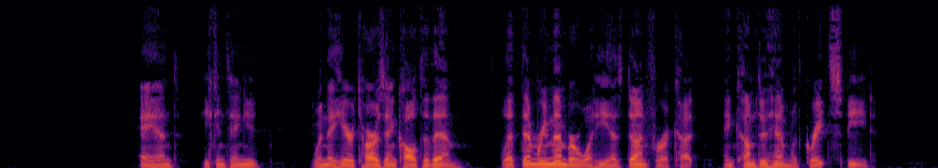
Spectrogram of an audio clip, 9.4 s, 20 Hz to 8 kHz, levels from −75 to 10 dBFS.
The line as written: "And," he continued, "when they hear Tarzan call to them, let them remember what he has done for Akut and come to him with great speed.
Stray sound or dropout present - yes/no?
no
